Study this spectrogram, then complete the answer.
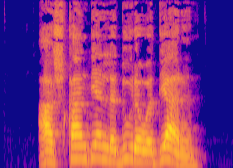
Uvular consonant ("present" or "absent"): present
